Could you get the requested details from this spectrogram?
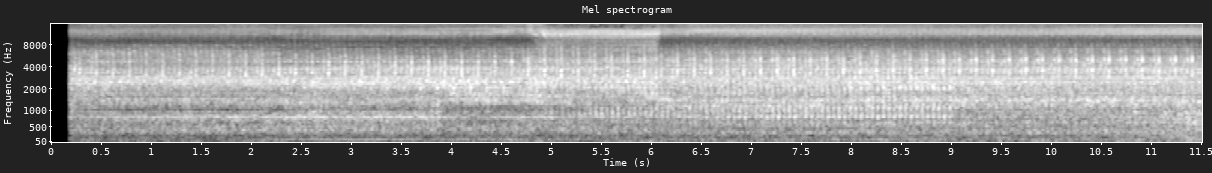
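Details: Audi B8 S4 at steady idle: light, fairly regular tick about three times a second over the engine hum; owner unsure whether timing chain issue or rod knock.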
